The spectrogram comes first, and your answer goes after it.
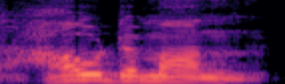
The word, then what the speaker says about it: Haldemann: name very very well in Swiss German you pronounce this houdaman Howen it means to hit or to strike how the man you know Nazi templates the Swiss Mercenaries but let's say haldiman remember that very very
